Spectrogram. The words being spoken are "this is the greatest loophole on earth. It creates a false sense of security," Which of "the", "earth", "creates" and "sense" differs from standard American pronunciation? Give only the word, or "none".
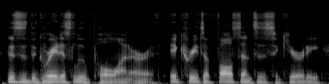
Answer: none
